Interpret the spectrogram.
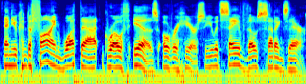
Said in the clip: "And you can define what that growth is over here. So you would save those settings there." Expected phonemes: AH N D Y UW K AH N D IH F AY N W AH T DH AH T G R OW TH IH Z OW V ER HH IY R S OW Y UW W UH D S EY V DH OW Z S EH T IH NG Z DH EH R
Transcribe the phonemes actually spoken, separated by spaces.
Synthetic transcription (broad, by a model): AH N Y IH K AH N D IH F AY N W AH T DH AH T G R OW TH IH Z OW V ER HH IY R S OW Y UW W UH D S EY V DH OW Z S EH T IH NG Z DH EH R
